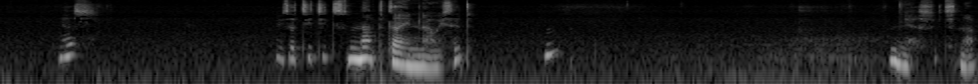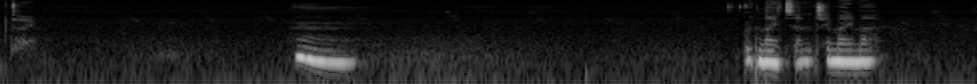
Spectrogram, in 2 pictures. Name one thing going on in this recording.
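A young woman speaks softly and affectionately close by, in short bursts.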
